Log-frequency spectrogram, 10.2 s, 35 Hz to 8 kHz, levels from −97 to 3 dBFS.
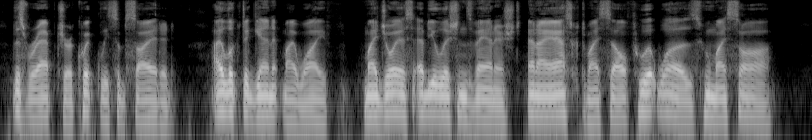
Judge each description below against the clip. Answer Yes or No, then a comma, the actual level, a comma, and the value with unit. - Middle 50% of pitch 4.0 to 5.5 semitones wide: No, average, 3.3 semitones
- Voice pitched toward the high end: No, very low, 90 Hz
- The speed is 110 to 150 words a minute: Yes, average, 140 wpm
